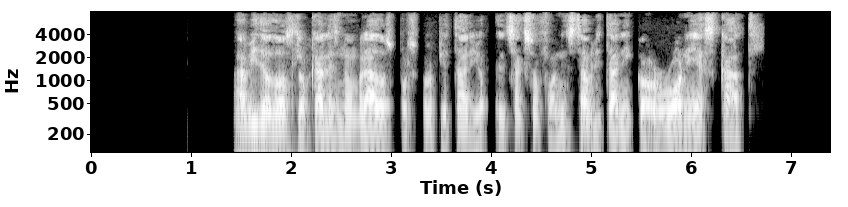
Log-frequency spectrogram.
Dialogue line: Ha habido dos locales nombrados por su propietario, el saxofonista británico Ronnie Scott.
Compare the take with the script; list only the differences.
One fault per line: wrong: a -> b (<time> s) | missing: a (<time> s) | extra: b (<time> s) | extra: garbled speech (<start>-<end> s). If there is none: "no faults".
no faults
